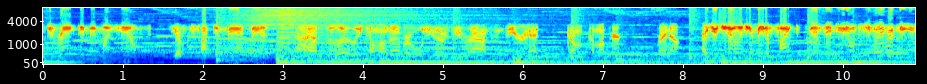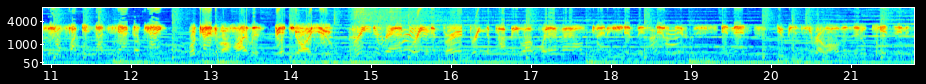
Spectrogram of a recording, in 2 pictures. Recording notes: Prank Phone Calls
